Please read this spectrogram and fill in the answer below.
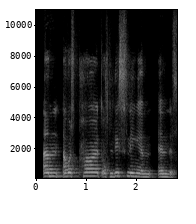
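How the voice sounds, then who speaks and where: A woman with a Dutch accent speaks at a fairly slow pace amid audible room echo. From Netherlands. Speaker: eco-village resident. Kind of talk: panel discussion. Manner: halting.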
